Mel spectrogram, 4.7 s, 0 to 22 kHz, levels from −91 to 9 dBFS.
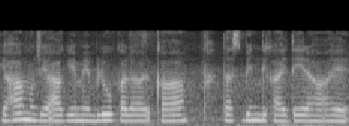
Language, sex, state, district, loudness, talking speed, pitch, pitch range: Hindi, female, Arunachal Pradesh, Papum Pare, -15 LUFS, 155 wpm, 190 Hz, 185-195 Hz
